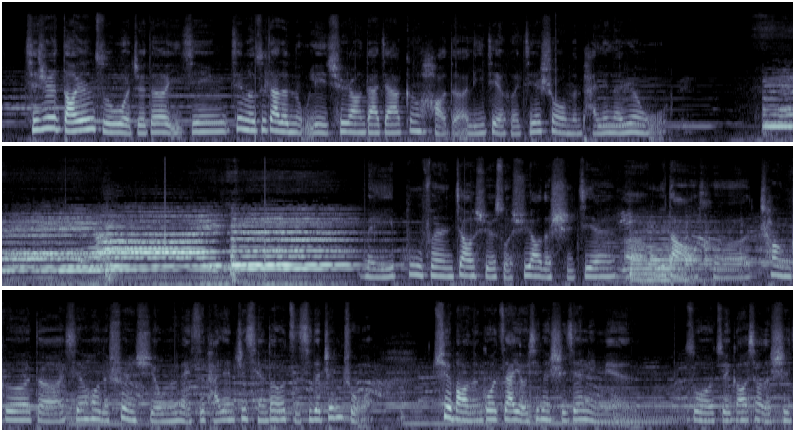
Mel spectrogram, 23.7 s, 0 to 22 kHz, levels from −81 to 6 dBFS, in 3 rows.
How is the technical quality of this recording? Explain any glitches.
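The recording has a regular glitch, periodic USB or driver dropouts. Once a second, from 0.54 s to 23.55 s, something stalls the USB link or audio driver, and about a millisecond of audio drops out to silence, about twenty times in all. Each gap is a short tick, audible only when sound is present.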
